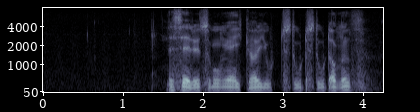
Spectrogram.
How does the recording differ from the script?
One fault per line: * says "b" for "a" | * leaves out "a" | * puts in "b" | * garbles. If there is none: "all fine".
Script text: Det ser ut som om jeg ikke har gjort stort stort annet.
all fine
